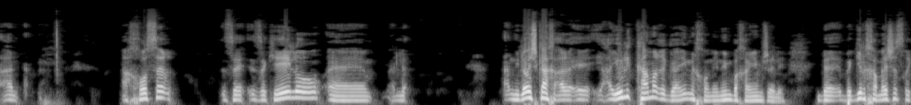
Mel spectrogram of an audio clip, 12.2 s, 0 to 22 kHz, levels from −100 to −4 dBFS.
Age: 20-39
